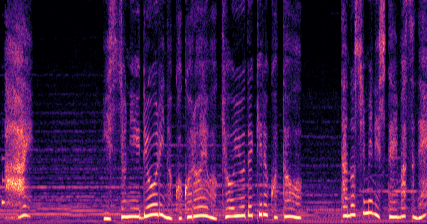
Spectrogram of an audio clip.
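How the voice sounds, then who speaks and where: A woman playing a refined, gentle young noblewoman in an anime game, speaking formally, courteously and earnestly. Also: high voice, expressive, measured pace, soft background music. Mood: polite, gentle. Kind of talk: anime game character acting.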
